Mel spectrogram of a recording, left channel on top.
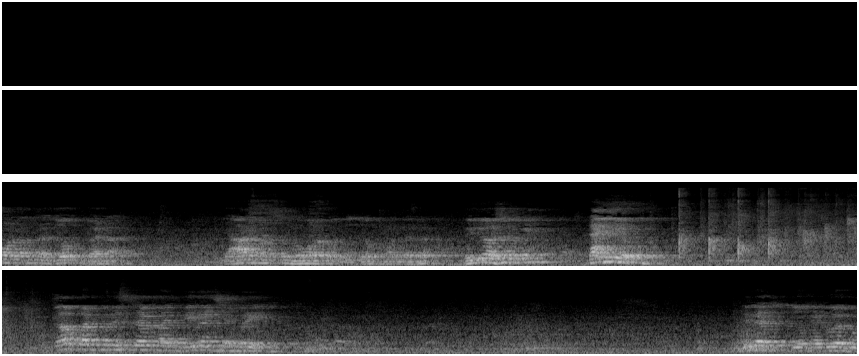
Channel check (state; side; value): silent; left; digital silence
